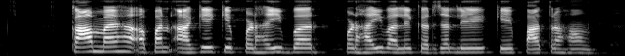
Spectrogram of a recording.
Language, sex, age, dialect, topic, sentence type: Chhattisgarhi, female, 25-30, Western/Budati/Khatahi, banking, statement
